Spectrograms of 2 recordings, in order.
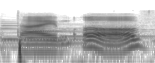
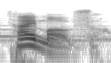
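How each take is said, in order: First: The words are said separately, without linking. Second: The words are linked smoothly into each other.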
